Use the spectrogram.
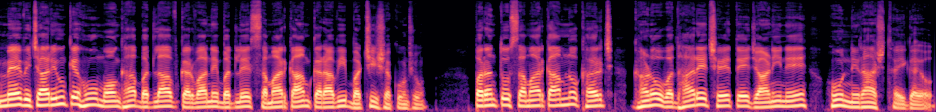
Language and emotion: Gujarati, sad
